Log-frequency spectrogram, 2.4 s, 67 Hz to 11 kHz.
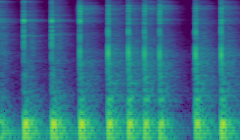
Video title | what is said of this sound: Jaguar S Type 1965 Will Not Start Part 7 | hear that sound that tells me i've got it dead flush which is absolutely where you want it to be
